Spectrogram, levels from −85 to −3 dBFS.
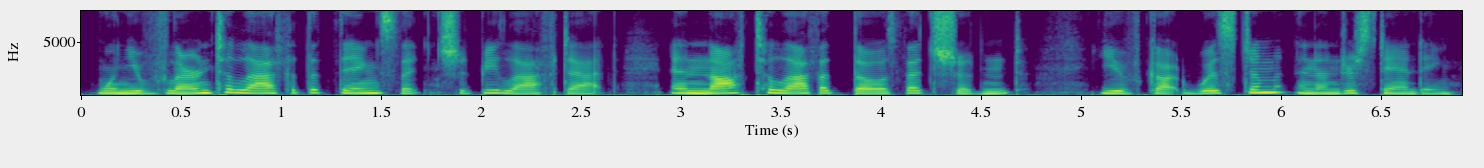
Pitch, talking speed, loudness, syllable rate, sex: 220 Hz, 225 wpm, -18 LUFS, 5.7 syllables/s, female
